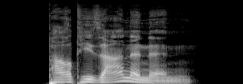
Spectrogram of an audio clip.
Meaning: plural of Partisanin
- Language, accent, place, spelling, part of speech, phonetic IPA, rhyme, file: German, Germany, Berlin, Partisaninnen, noun, [ˌpaʁtiˈzaːnɪnən], -aːnɪnən, De-Partisaninnen.ogg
